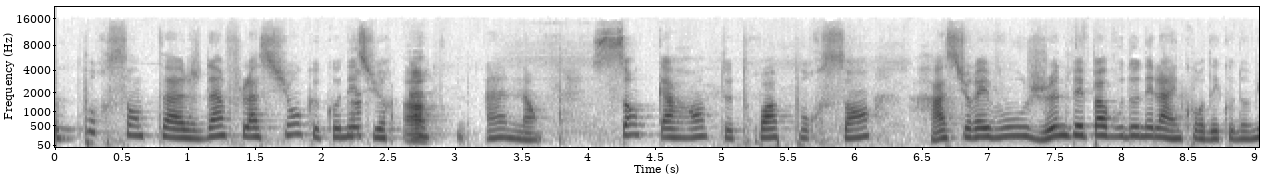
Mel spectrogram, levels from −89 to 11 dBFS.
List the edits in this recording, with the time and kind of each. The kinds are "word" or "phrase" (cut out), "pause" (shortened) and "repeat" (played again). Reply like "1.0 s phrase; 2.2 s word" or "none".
2.3 s word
